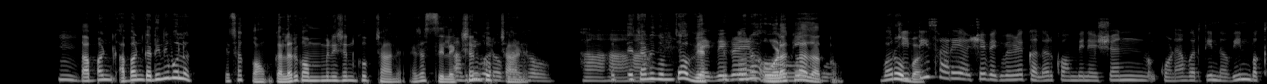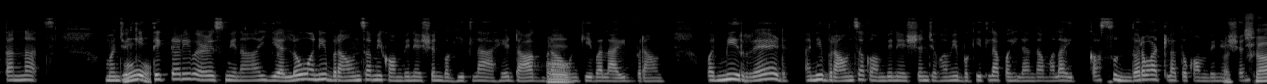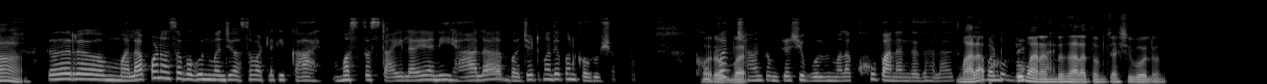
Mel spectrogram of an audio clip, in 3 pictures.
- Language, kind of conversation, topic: Marathi, podcast, कामाच्या ठिकाणी व्यक्तिमत्व आणि साधेपणा दोन्ही टिकतील अशी शैली कशी ठेवावी?
- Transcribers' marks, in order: in English: "कॉम्ब कलर कॉम्बिनेशन"; in English: "सिलेक्शन"; in English: "कलर कॉम्बिनेशन"; in English: "येलो आणि ब्राउनचा कॉम्बिनेशन"; in English: "कॉम्बिनेशन"; in English: "डार्क ब्राउन"; in English: "लाईट ब्राउन"; in English: "रेड आणि ब्राउनचा कॉम्बिनेशन"; other background noise; in English: "कॉम्बिनेशन"; surprised: "अच्छा"; joyful: "मला पण खूप आनंद झाला तुमच्याशी बोलून"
